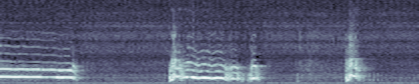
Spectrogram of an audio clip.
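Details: Rocky, a pet dog, reacting to another dog barking on a laptop: a long, steady high whine, then a wavering, sliding yelp run and a short sharp yip after a pause.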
